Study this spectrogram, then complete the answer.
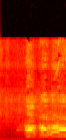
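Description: A Boston Black gamefowl rooster crows once, a strained, wavering call rising over faint background noise and holding to the end.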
